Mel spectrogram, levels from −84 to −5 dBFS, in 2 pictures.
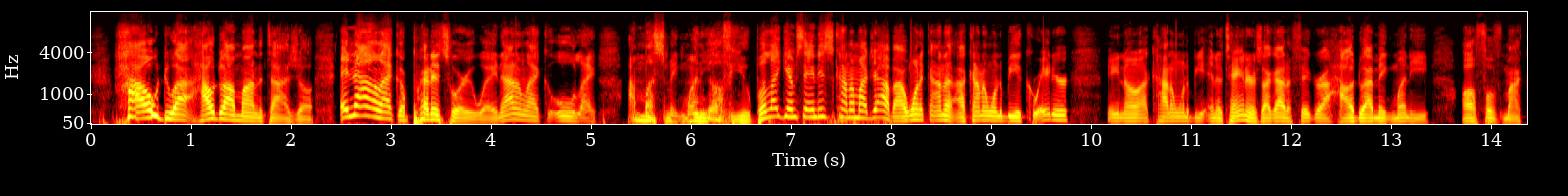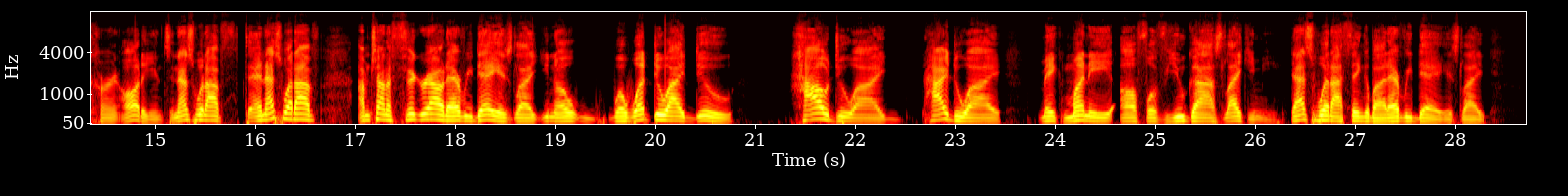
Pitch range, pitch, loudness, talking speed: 110-155 Hz, 130 Hz, -27 LUFS, 265 wpm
